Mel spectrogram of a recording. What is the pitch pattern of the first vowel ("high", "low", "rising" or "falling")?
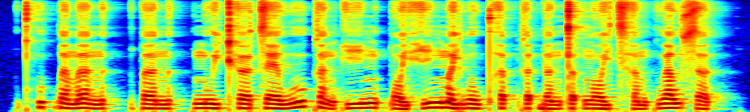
high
